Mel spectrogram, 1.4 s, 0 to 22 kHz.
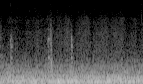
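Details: Chevrolet Camaro SS 6.2 V8 OHV after engine repair for coolant-loss overheating, no leaks or fault codes, driving at around 3,000 rpm: deep even V8 rumble pulling cleanly, no knock or tick; healthy.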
